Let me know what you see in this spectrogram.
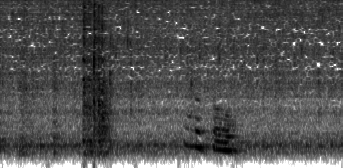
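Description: Batter-coated chicken chops frying in oil under a glass lid, a steady sizzle. About a second in, a metal spatula clatters briefly as it is set down on an enamel tray.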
